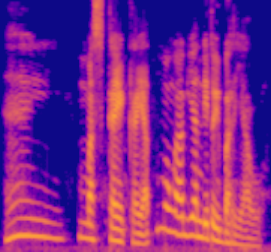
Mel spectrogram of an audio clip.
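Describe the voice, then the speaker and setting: A man's voice: high voice, big pitch swings, takes it slowly, fairly bright tone, no echo, exaggerated voice. A man playing an older relative who teases and laughs at a reunion in a comedy radio drama. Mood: teasing. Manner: teasing, laughing.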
